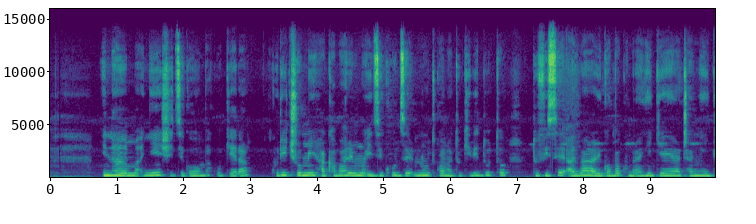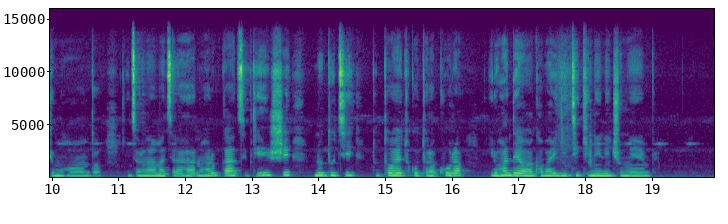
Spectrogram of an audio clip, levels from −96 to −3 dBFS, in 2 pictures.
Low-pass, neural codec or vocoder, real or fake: 14.4 kHz; none; real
